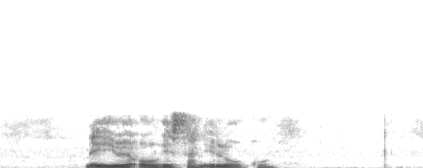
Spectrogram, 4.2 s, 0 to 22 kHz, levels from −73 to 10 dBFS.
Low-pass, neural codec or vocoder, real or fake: 7.2 kHz; codec, 16 kHz, 8 kbps, FunCodec, trained on Chinese and English, 25 frames a second; fake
